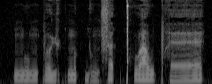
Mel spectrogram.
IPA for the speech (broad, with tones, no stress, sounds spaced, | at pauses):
ŋ uː˧ ŋ p ɵ˨ ɥ ɪ˥ k̚ n̪ ʊ˧ k̚ j ʊ˨˩ ŋ s ɐ˥ t̚ kʷʰ aː˥ w pʰ ɛː˨˥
